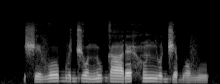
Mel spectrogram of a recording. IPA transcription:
ʃ e˨ v oː˦ b ə˦ d͡ʒ o˦˨ n u˦ ɡ aː˧ ɾ ɛ˦ h ũ˦ ɲ o˧ d͡ʒ ɛ˨ b ɔ˨ v u˨

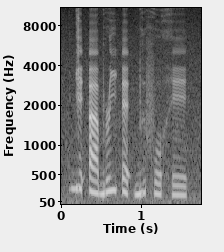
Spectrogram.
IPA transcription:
ɡ e˧ ʔ a˨ b ɹ i˦ ʔ ɛ˨ ʔ b ɨ˧ f o˨ h e˨

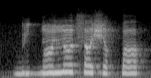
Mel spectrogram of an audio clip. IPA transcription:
b i˨ ɡ͡b ɔ̃˧ n ɔ̃˦ s ɔ˧ ʃ ɔ˨ k͡p ɔ˧

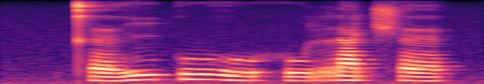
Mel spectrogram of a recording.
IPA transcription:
kʰ ɛ˨ ɣ i˦ k u˦ ɣ u˨ h u˨ r a˦ t͡ʃʰ ɛ˦

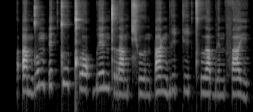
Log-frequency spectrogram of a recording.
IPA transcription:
ʔ a˨˩ m d o˥˩ m ʔ e˥˩ k̚ t uː˥˩ t̚ kʰ l ɔ˦˥ ʔ b e˥˩ n t r a˨˩ m t͡ɕʰ ɯː˩˦ n ʔ a˥˩ ŋ b i˥˩ ʔ k i˦˥ ʔ tʰ ɯ˧ a̯ b e˧ n f a˥˩ j

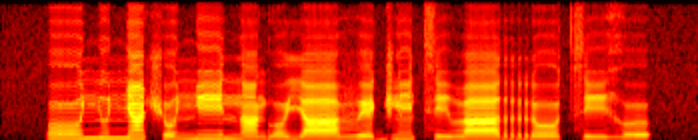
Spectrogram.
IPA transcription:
oː˦ ɲ u˦ ɲ ã˦ ʃ o˨ ɲ iː˦ n ã˨ ɡ o˨ j aː˨ v ɪ˦˨ d͡ʒ ĩ˦ t͡s i˨ β aː˦ r oː˦ t͡s iː˨ ɣ ʊ˨

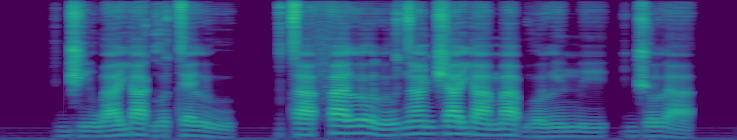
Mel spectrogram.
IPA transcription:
d͡ʒ i˨ w a˨˦ j a˦˨ ɡ o˧ t ɛ˧ l u˨ | t a˧ f a˦ l o˦˨ l u˨˦ d ã˦ d͡ʒ a˦ j a˦ m a˦˨ b o˨ l ĩ˧ m i˧ | d͡ʒ o˧ l a˨

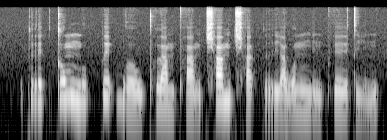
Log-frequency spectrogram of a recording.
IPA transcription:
p r e˦˥ k̚ t o˥˩ m ŋ u˦˥ ʔ p e˥˩ ʔ b ɤː˩˦ w pʰ l a˨˩ m pʰ a˩˦ m t͡ɕʰ a˥˩ m t͡ɕʰ a˨˩ t̚ p r i˨˩ a̯ w o˧ n ŋ i˩˦ n pʰ eː˧ t i˩˦ n

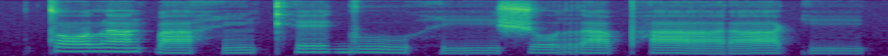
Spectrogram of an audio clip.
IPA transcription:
t ɔ˦ l ã˦ k͡p a˨ h ĩ˨ kʰ eː˦ ɡ uː˦˨ h iː˨ ʃ o˦ r a˦ pʰ aː˦˨ ɾ aː˦ k i˦

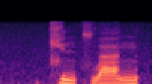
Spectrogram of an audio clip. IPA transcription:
t͡ɕ y˥˩ n t͡s w a˧˥ n

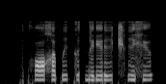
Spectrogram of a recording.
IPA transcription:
t̪ʰ ɔː χ e p i k ɨ t d e ɾʲ e ɾ iː t͡ʃʰ i xʲ ɨ

